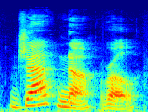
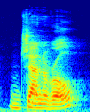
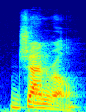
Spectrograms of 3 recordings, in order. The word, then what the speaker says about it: general: hear some people saying general but it is so much faster and easier to remove that middle syllable that most people will pronounce this word as general general there was a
